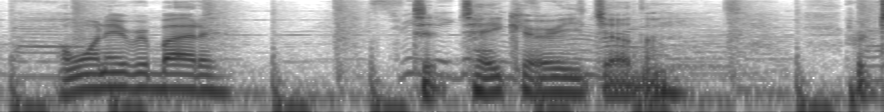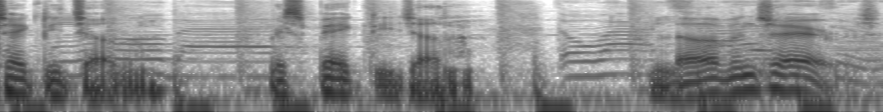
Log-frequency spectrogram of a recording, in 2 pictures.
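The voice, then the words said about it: Hoarse voice. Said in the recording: “my voice is not up to par. ... I'm kind of hoarse.”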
